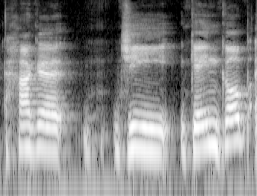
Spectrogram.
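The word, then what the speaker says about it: Hage Geingob: I don't know if I'm pronouncing his name right, but it's Haga G. Gaingob, I think is the pronunciation. – Yeah. – You did so well there.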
